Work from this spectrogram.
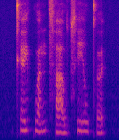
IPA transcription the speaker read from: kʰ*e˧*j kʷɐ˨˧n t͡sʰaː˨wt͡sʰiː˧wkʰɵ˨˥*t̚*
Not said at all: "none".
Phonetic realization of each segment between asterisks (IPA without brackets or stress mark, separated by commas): e˨˧, t̚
